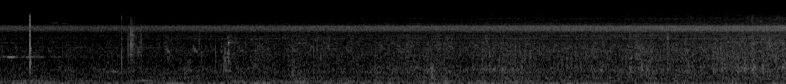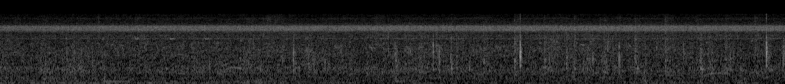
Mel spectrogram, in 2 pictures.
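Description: Insects droning steadily at a high pitch, growing gradually louder, with a few sharp clicks here and there.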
